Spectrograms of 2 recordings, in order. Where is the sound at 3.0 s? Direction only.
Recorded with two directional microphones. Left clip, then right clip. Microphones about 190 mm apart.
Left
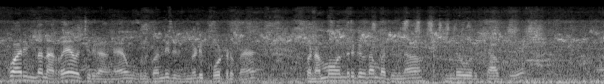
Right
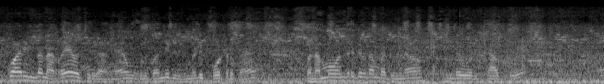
15° left (ahead or behind).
